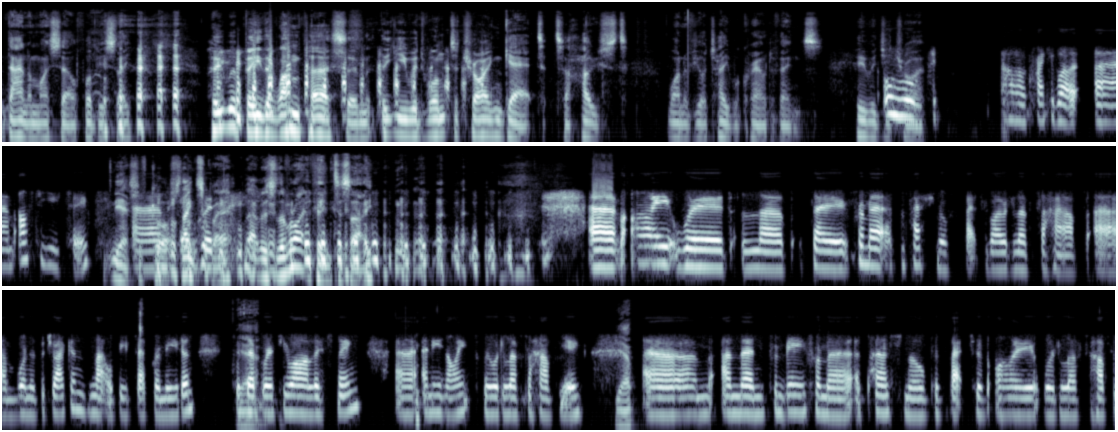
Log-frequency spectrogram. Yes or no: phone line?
yes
